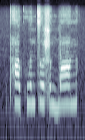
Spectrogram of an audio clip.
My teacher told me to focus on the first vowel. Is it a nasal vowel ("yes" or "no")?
no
